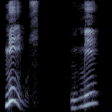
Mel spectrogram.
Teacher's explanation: Qual é a sílaba mais forte? É o mi, professor.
